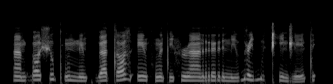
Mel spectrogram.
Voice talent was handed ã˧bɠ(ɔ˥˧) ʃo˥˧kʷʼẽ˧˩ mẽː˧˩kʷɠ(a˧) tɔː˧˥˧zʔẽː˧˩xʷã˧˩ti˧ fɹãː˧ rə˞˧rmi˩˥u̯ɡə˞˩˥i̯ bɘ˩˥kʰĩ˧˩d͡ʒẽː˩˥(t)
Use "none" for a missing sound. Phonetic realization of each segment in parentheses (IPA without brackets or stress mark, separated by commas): ɔ˥˧, a˥˧, t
